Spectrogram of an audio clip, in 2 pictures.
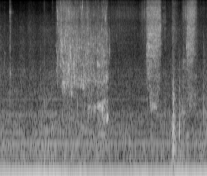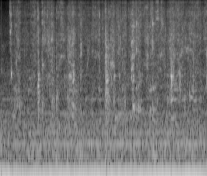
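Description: A utensil stirs rice in a pot on the stove, with repeated scraping and swishing strokes against the metal over a low steady hum, close and fairly loud with no talking.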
